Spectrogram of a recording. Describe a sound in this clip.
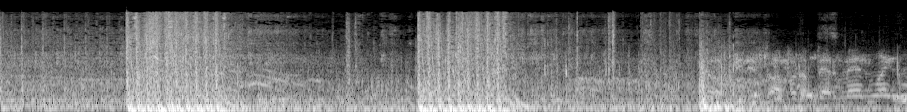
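Automatic gunfire bursts out loudly in short rapid volleys.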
